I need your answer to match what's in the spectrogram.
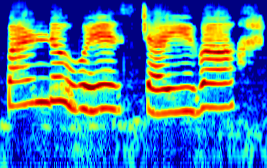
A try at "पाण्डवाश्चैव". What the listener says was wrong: আচ্ছা, একটু ভুল হয়ে গেছে, নয়তো খুব সুন্দর হয়েছে। পাণ্ডবে নয়, আকার আছে, হ্যাঁ, এই জায়গাটা ভুল হয়েছে।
